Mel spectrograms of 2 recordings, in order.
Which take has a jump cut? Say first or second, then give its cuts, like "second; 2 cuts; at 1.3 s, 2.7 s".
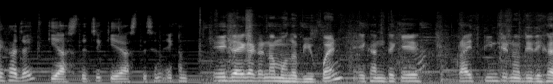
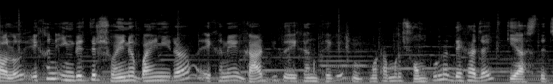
first; 1 cut; at 1.9 s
